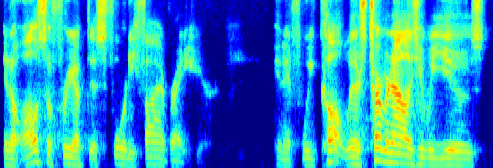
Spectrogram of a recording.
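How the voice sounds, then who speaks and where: A man coaching basketball, talking through game footage in a plain mid-range voice. He explains each play patiently and folksily, often pausing and restarting his sentences. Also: mid-range voice, lively intonation, fairly bright tone. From southern United States. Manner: folksy, explains plays step by step, trails off and restarts. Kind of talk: film breakdown conversation.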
